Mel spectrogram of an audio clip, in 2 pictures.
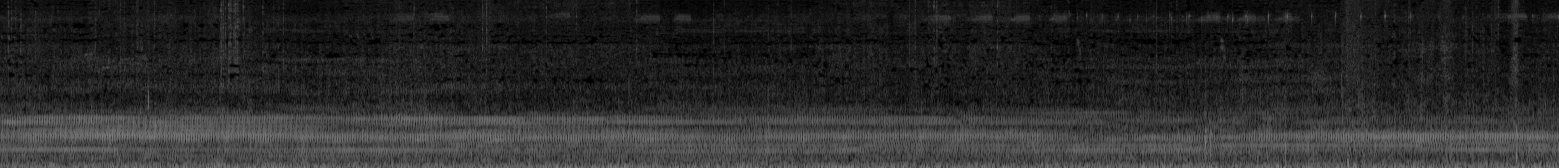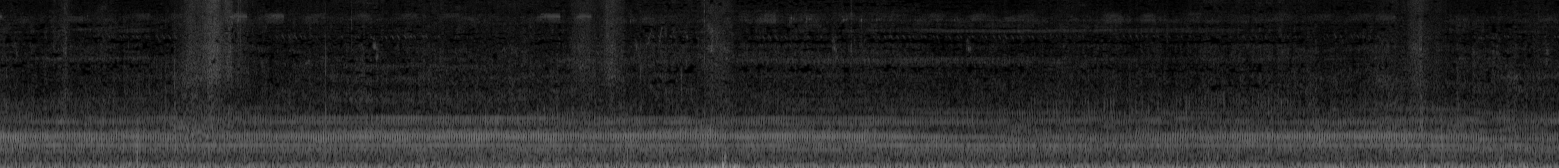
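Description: Battery-powered knapsack sprayer's electric pump running with a steady hum while spraying insecticide on watermelon plants, over a low rumble, with a few brief clicks.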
